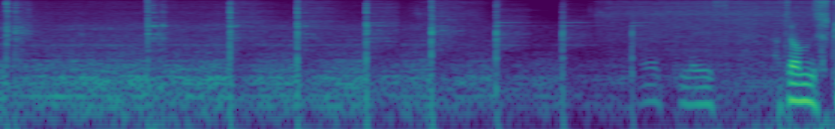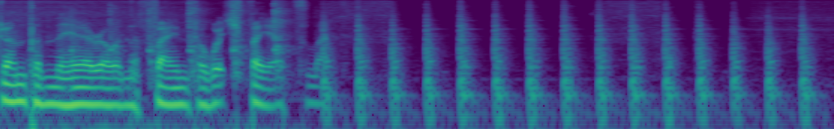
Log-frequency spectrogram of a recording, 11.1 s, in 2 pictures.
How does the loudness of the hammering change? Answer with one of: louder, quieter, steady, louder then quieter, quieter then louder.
quieter then louder.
